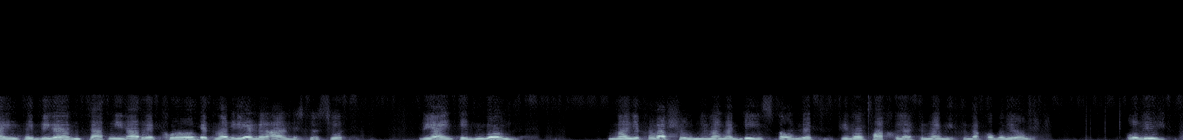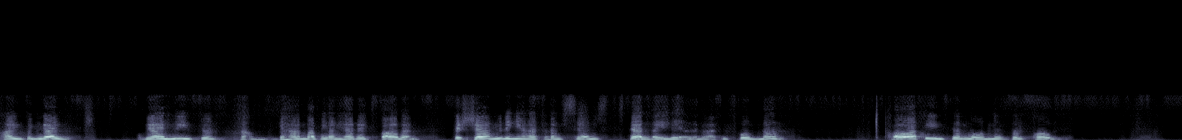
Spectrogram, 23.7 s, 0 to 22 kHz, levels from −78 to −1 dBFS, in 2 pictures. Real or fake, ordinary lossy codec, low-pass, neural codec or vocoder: fake; Opus, 64 kbps; 7.2 kHz; codec, 16 kHz, 0.5 kbps, FreqCodec, smaller model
